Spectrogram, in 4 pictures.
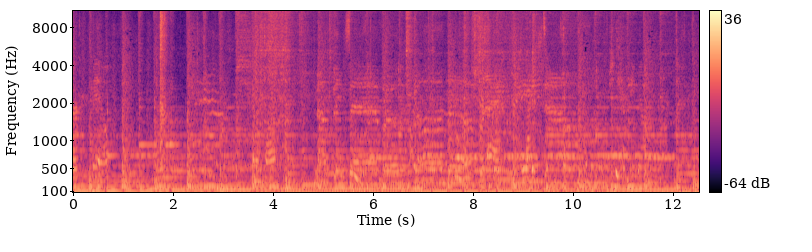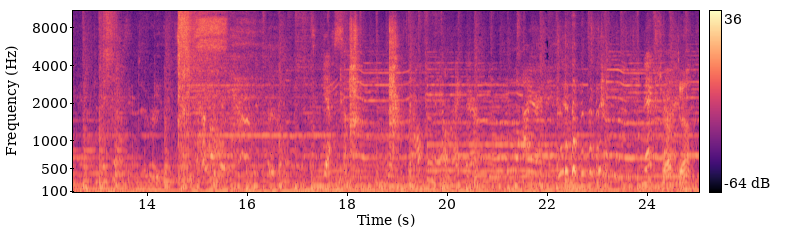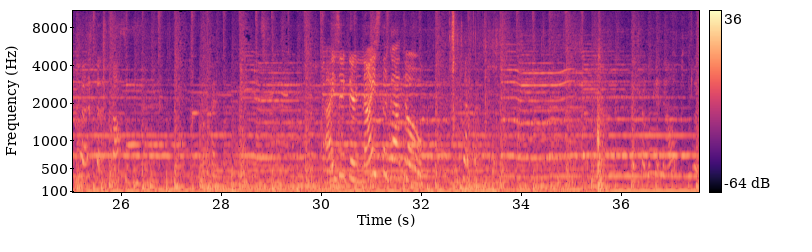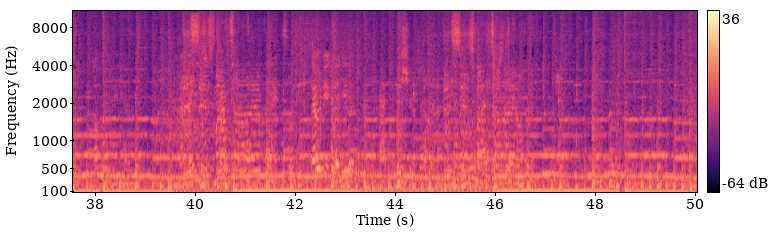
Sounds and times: Music: 0:00.0 - 0:50.0
Speech: 0:13.0 - 0:18.1, 0:39.7 - 0:47.5.

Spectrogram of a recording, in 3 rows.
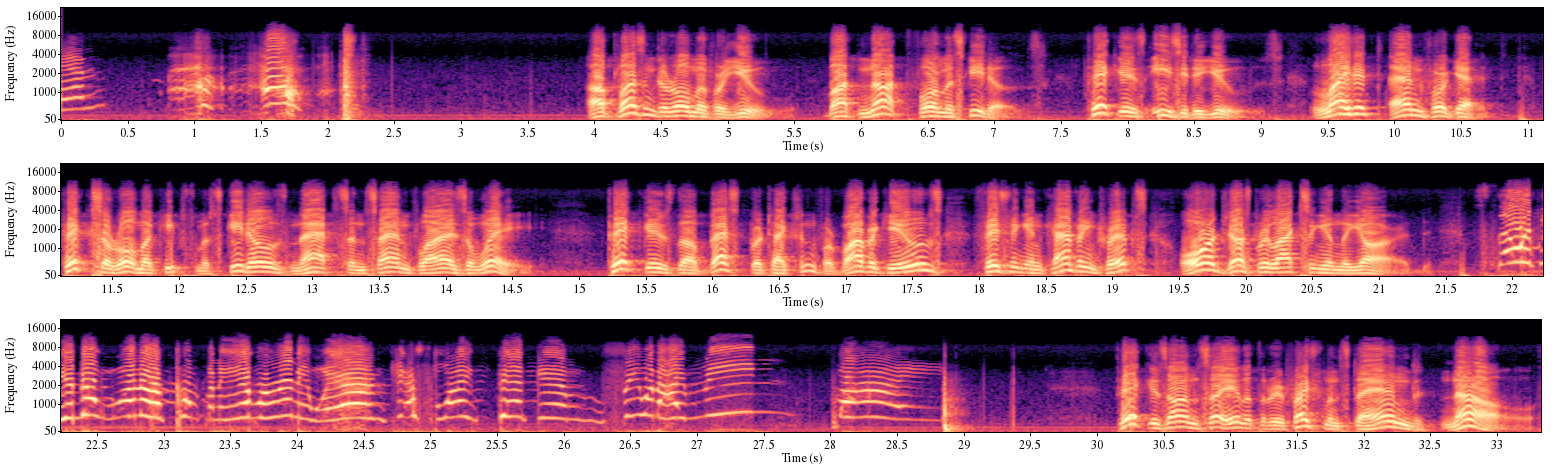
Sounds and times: Speech: 0:04.0 - 0:28.8, 0:30.2 - 0:33.3.

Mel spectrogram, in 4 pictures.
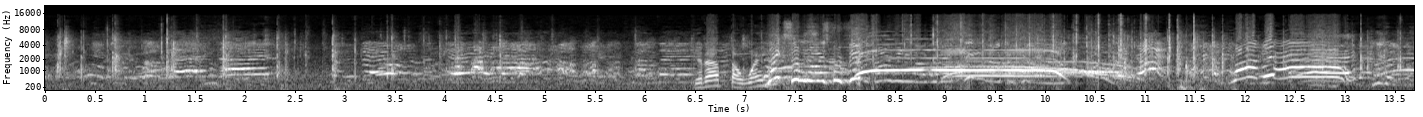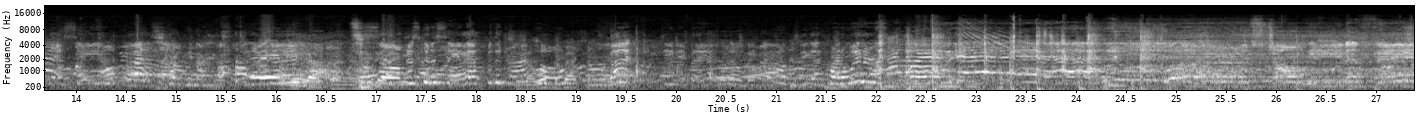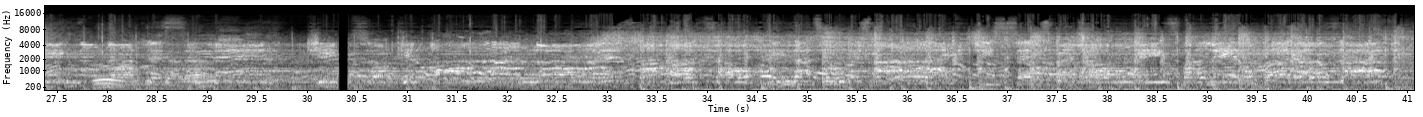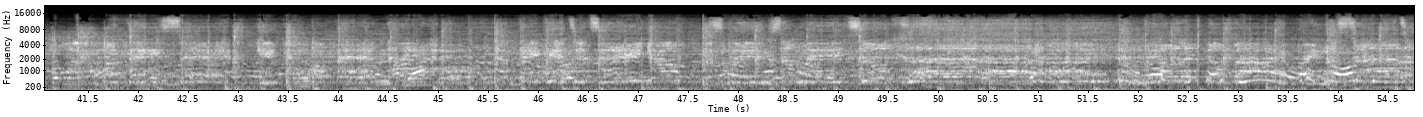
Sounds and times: Female singing: 0:00.4 - 0:06.6, 0:19.4 - 0:54.7
Music: 0:21.5 - 0:54.7.

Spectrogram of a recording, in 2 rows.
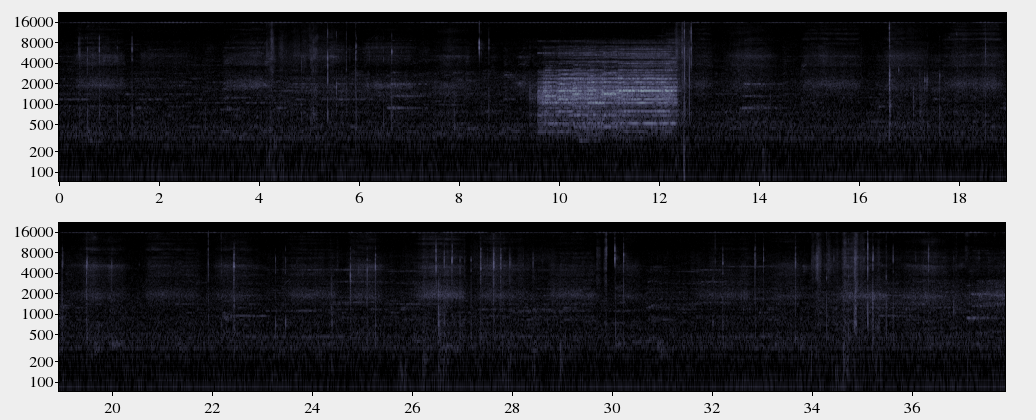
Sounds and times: Music: 0:00.0 - 0:37.8
Television: 0:00.0 - 0:37.8.

